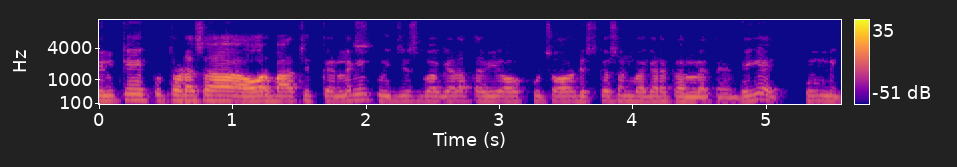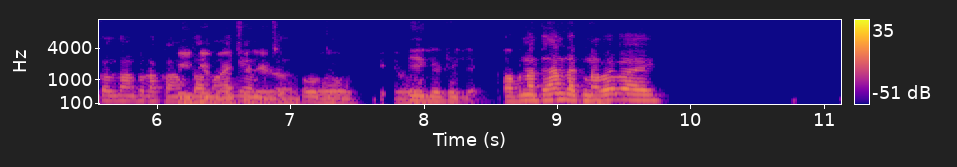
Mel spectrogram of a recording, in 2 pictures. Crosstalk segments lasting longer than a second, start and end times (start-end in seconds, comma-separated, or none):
6.1-7.8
